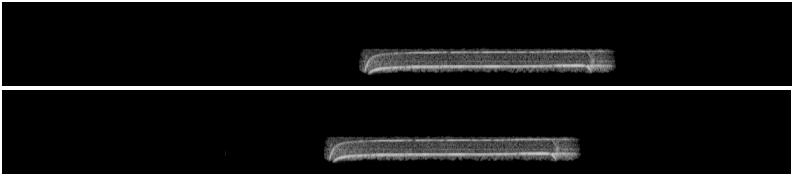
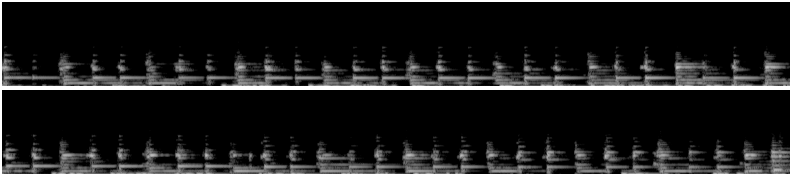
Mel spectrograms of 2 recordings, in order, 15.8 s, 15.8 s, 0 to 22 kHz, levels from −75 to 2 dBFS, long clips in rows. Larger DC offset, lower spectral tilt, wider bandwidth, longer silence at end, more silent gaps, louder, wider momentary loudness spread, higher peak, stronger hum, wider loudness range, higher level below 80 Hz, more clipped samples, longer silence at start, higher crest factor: neither; second, 20 dB/octave vs -6 dB/octave; about the same, 2.4 kHz vs 2.6 kHz; first, 2.15 s vs 0 s; first, 6.14-11.11 s vs none; first, -22 LUFS vs -31 LUFS; about the same, 8 LU vs 7 LU; about the same, -10 dBFS vs -10 dBFS; neither; first, 9 LU vs 3 LU; second, under -90 dBFS vs -42 dBFS; neither; first, 3.6 s vs 0 s; about the same, 16 dB vs 18 dB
